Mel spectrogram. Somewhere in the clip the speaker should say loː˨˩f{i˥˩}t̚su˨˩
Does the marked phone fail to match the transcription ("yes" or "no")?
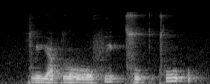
no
